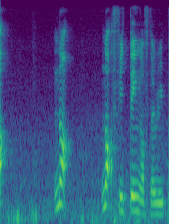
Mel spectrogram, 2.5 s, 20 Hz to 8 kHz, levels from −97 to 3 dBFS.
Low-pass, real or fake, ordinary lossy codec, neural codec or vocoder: 7.2 kHz; real; none; none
